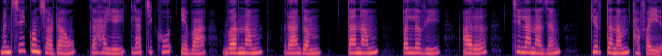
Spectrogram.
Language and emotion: Bodo, neutral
